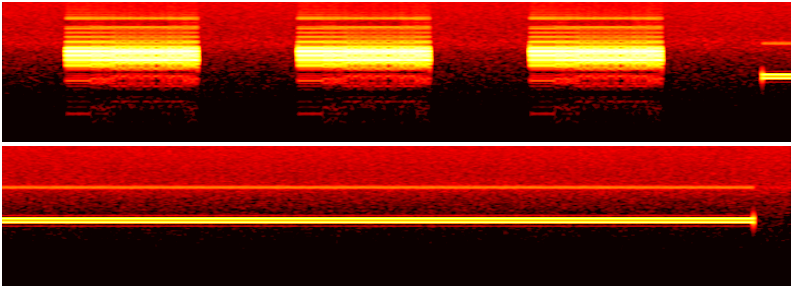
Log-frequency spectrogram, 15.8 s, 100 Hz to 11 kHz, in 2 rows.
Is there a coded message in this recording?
Yes: Emergency Alert System (SAME) tones (header bursts, then the 853 and 960 Hz attention tone) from 0.6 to 15.4 s, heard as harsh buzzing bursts, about 520.83 baud.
